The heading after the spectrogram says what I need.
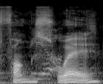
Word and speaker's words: feng shui: It is pronounced feng shui. I've never heard that before. Feng shui.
